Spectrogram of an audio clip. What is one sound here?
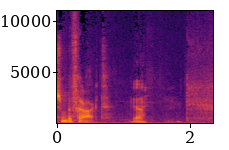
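A middle-aged man asks a question calmly, close by.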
